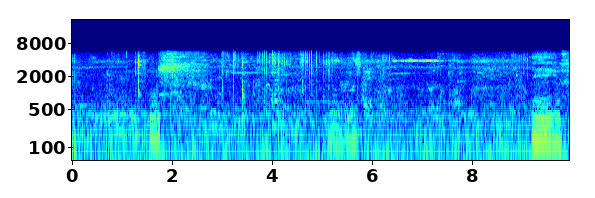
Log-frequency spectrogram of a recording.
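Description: Paper pages rustle and crinkle as they are turned by hand.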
